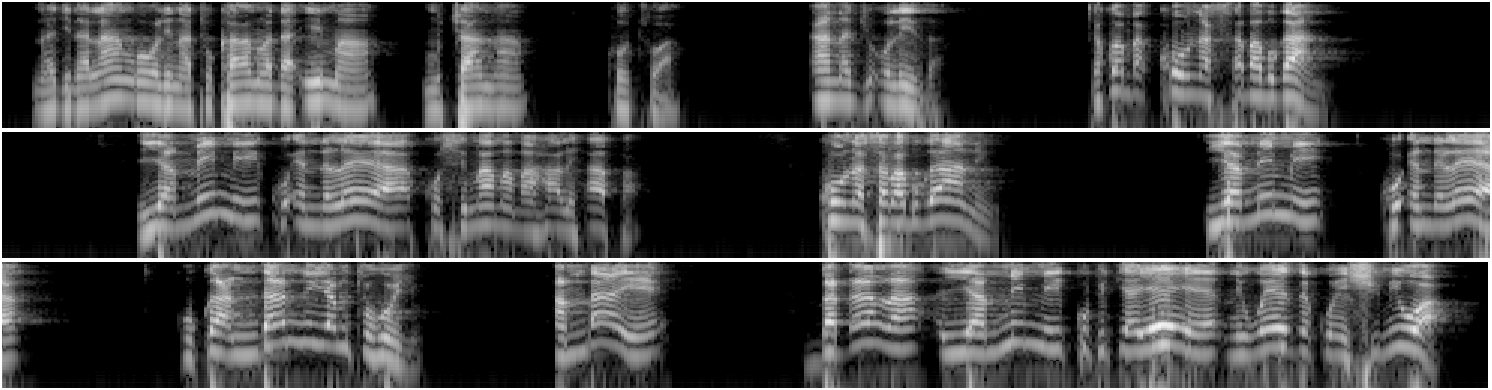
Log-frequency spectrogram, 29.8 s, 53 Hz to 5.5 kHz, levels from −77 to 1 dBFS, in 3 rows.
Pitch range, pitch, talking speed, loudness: 145-215 Hz, 180 Hz, 75 wpm, -15 LUFS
